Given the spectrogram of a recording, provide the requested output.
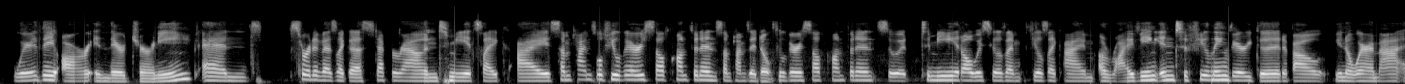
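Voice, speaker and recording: A woman's voice: on the low side, no room sound, muffled recording. A young adult woman from the San Francisco Bay Area, a dancer and choreographer, answering interview questions in a thoughtful, reflective way with many restarts. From San Francisco Bay Area, California. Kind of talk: podcast interview.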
